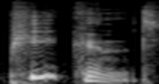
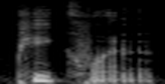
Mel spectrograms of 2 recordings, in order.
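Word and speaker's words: piquant: we were talking about the word peakant you used it a couple of weeks ago and uh and I had always heard it pronounced pequin and so here at this point of your life you're ready to make the change to the proper pronunciation well I did find that in one dictionary the Miriam Webster it's the third third pronunciation they offer and but you know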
